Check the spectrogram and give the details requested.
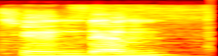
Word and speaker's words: Tune Them: Did I pronounce that properly? Tune Them? Yeah, you got it right.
